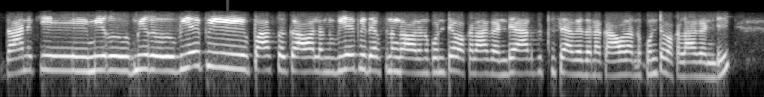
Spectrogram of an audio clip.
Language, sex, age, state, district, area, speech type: Telugu, female, 45-60, Andhra Pradesh, Guntur, urban, conversation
